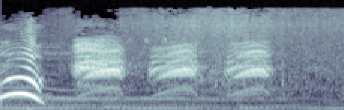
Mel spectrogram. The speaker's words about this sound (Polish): Tak więc porelaksowaliśmy się troszkę przy dźwiękach morza i oceanu,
